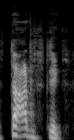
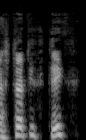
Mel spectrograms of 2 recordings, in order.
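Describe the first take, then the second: First: "statistics" as sta-TIS-tiks, falling; correct pronunciation. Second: "statistics" as es-ta-tis-tiks; extra vowel before "statistics"; common mispronunciation. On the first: Teacher repeats "statistics" correctly as sta-TIS-tiks. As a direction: clean st start on "statistics", light middle t. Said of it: "this is". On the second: Teacher repeats what to avoid, "statistics" mispronounced as es-ta-tis-tiks. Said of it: "this is not". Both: Shown as a demonstration.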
